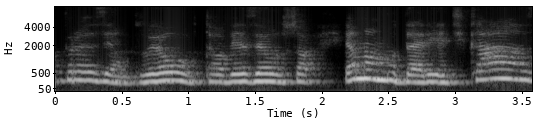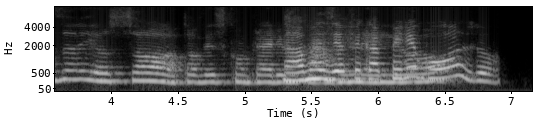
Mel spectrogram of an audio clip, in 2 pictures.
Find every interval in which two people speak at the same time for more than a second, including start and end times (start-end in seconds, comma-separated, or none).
5.3-6.7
